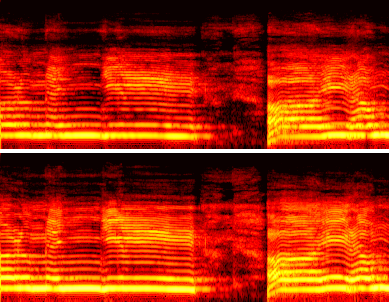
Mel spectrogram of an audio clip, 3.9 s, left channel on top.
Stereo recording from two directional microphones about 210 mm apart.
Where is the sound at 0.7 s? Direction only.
15° right (ahead or behind).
